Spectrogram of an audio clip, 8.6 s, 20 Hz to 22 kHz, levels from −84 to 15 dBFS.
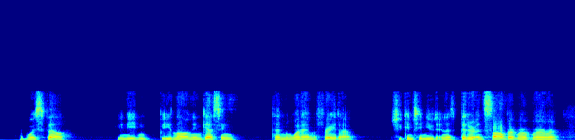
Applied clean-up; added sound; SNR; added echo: neural mask model DeepFilterNet 3.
